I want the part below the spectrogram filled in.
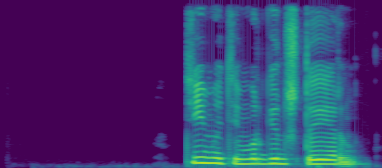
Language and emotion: Russian, sad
